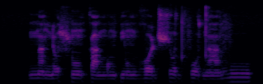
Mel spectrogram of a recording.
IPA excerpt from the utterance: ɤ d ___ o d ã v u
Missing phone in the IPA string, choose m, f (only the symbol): f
